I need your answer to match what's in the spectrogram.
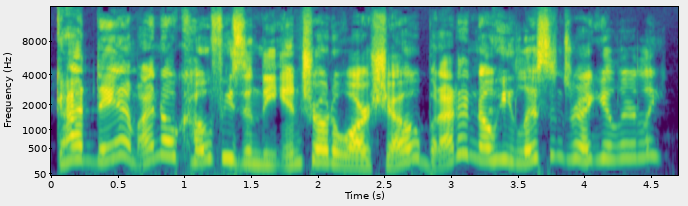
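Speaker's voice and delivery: high excited, laughing through it; giddy disbelief. Retold or imitated. Host thrilled that Kofi listens, high and laughing. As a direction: gush like a starstruck fan. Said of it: "I was like".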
